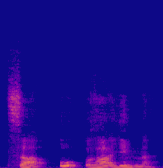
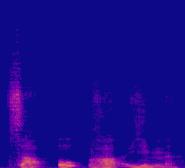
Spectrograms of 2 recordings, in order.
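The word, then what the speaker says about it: צָהֳרַיִם: Par exemple, avec le mot tsa-o-ra-yim. Ici, donc, on a un khataf kamat situé sous le E et ça va se prononcer O au niveau du son. Donc, tsa-o-ra-yim.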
